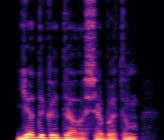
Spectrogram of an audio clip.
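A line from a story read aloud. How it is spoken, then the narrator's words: Light sigh. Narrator (Russian): сказала она, легко вздохнув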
